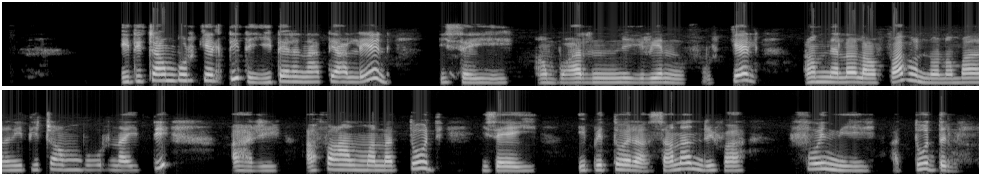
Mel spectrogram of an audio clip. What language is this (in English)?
Malagasy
